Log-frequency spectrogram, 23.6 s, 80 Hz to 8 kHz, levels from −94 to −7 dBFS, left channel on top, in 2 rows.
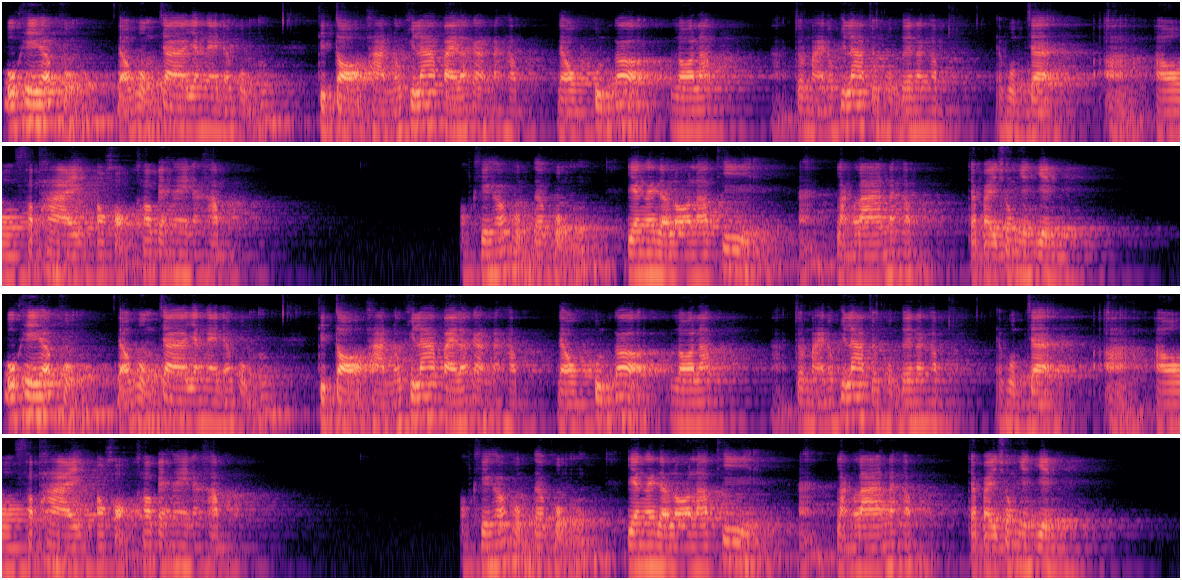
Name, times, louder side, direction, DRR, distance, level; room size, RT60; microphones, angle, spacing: voice 1, 0.0-2.7 3.2-5.2 5.5-7.1 7.7-9.4 9.9-10.6 11.0-14.0 16.4-17.7 18.0-19.4 19.7-20.9 21.4-22.4, equal, 5° right, 3 dB, 3.1 m, -29 dB
28.5 x 23.5 x 8.7 m, 1.5 s
head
